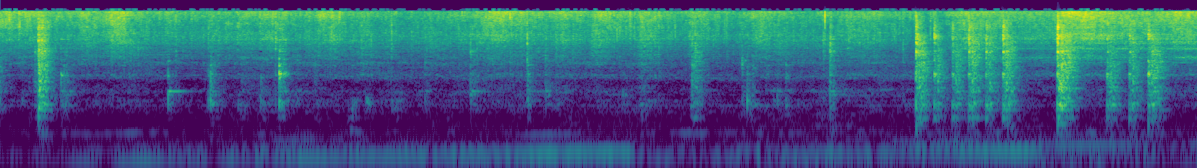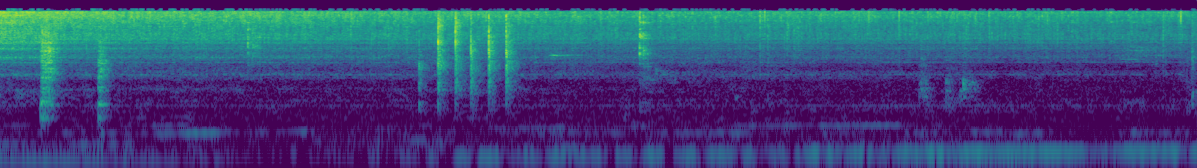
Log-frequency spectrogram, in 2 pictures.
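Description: Onions fry in smoking-hot oil in a pan, a steady low sizzle broken by bursts of spatula stirring and scraping that come in irregular clusters.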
